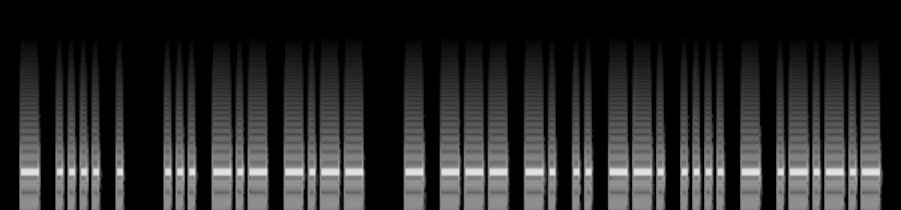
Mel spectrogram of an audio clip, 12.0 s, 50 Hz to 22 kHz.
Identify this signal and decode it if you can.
Morse code, heard as a keyed tone, about 15 wpm, 700 Hz. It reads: THE SKY TONIGHT.
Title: Sentences from Top 1300 Words 15wpm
